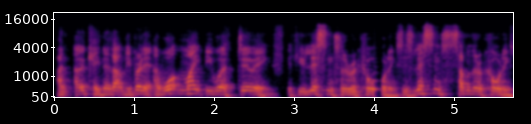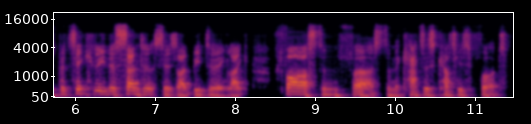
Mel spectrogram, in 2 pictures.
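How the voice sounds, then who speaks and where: A man's voice: medium pitch, brisk, husky. A man teaching pronunciation on a video call, full of fillers and restarts. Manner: hesitant, many fillers and restarts. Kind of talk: online class.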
